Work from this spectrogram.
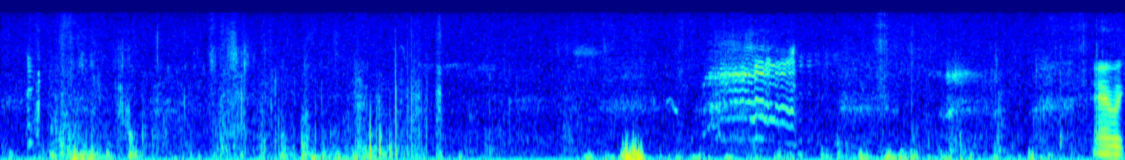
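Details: Nigerian Dwarf goat kids on their first day, being led outdoors after running back into a hen house: rustling and thumps, then one trembling, wavering bleat near the end and a brief cry at the close.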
